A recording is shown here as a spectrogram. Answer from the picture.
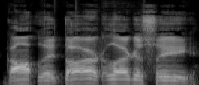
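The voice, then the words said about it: Don Pardo announcer impression. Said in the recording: “That sounded like Don Pardo. That was bad.”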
